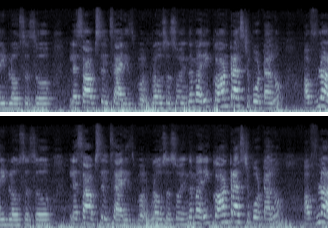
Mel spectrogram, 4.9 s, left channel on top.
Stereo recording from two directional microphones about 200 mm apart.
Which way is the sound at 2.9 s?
15° left (ahead or behind).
